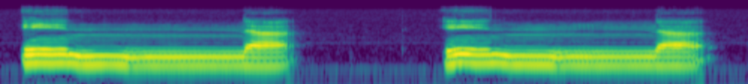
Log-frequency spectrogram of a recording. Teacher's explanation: we'll vibrate this in the nose and hold it for a length of 2 because it's Meem Mushaddad. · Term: nasalization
